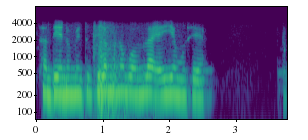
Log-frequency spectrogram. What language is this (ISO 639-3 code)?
mni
